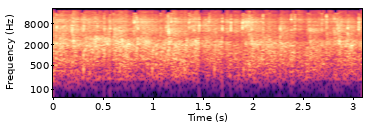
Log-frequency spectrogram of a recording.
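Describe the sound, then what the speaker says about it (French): A church congregation applauds their musician during a service, a dense, continuous burst of clapping that fills the room for a few seconds. "Est-ce qu'on peut acclamer pour lui?"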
